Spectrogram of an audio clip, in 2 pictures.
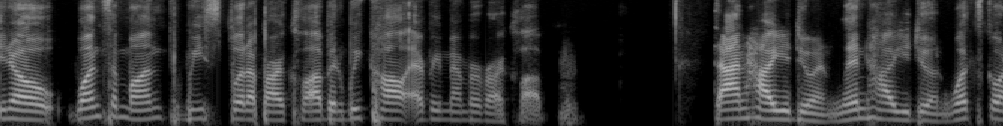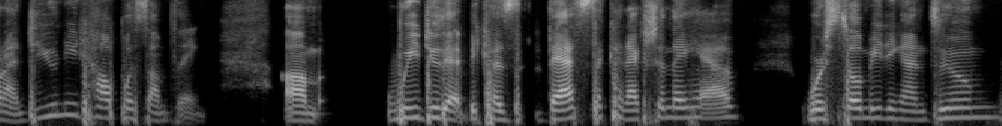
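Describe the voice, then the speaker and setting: In a dry, close sound with no echo, a woman speaks with an animated tone, a fairly low pitch and ordinary pitch variation. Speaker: past president of a service club organization. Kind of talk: virtual conference talk; Q&A. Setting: video call. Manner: fast.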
